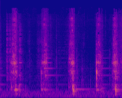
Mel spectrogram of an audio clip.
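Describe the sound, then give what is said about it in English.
Five raspy, squeaky slides of fingers along the wound strings of a string instrument's fingerboard, spaced about half a second apart, each with a faint low note ringing underneath; soft, with no talking. “i love that sound and i wrote this whole you know that sound that's me just sliding my fingers on the fingerboard.”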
